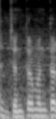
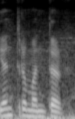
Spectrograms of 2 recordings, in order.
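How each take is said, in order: First: The first word starts with a J sound. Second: The first word starts with a Y sound. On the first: This is the popular, altered form of the name. The speaker calls it wrong. "लोगों ने मिस pronounce करके रख दिया है" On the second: This is the original form of the name. The speaker calls it right. "यंत्र मंतर इसका असली नाम था"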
